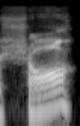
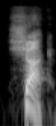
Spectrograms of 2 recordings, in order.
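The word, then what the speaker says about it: Shough: They're going to turn to Tyler Shaw. Shuck.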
